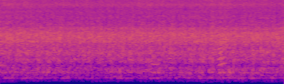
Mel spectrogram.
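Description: Steady machine hum with no distinct events.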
